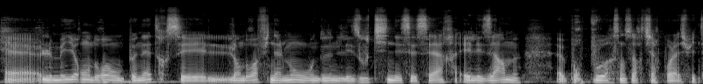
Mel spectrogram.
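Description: Very deep and low, a man's voice stays monotone and flat. He keeps a moderate pace and very even loudness. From northeastern France (Nancy). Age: 20s. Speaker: entrepreneur. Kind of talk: interview. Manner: halting, many repeated words.

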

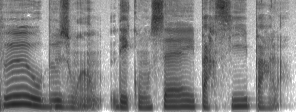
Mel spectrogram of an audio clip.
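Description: Here is a woman with a fairly low pitch. Her tone is dark and mellow. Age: 20s. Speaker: podcast host, storytelling coach. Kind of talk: solo podcast monologue, personal story.

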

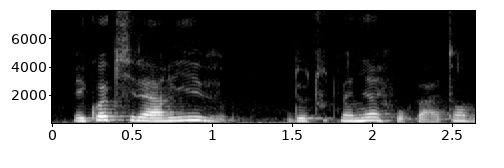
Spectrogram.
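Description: A woman's dark, mellow tone carries ordinary pitch variation. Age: 30s. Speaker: life coach. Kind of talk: interview.

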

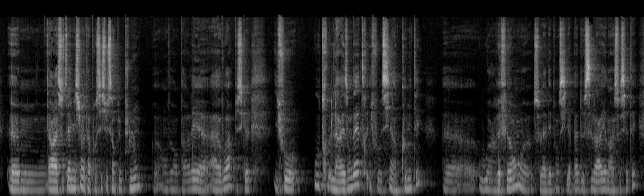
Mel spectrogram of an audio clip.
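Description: Pausing long and often, a man with a fairly high pitch and a dark, mellow, somewhat breathy tone speaks at a moderate pace with ordinary pitch variation. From France, La Rochelle. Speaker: lawyer and podcast host. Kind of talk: interview.

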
